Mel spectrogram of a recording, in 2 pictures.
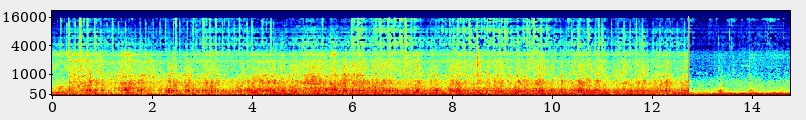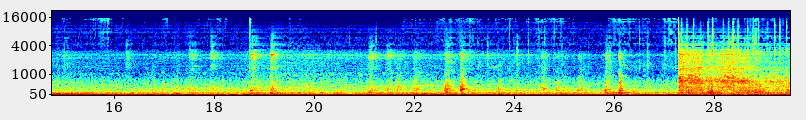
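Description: A train running, heard from inside the carriage: a steady rumble with rattle. About thirteen seconds in it cuts abruptly to a duller, deeper rumble, and the fuller running noise returns just as abruptly near the end.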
